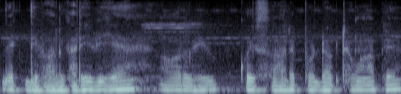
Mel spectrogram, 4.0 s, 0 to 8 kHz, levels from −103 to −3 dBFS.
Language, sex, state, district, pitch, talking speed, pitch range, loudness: Hindi, male, Bihar, Sitamarhi, 95 Hz, 195 wpm, 90-100 Hz, -38 LUFS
